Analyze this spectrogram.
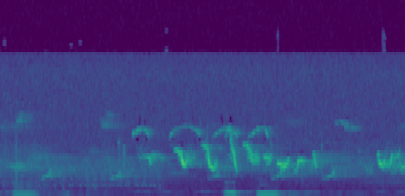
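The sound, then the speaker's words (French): A chaffinch sings a quick run of bright, chirping notes among other birdsong, while a soft low hooting tone sounds in the background. “Un pinson vient me chanter sa belle ritournelle.”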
